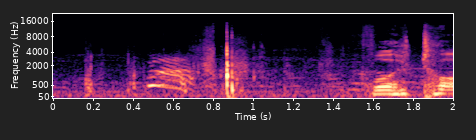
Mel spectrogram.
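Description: A cricket bat strikes a tape-wrapped tennis ball once, giving a single sharp crack about a second in.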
